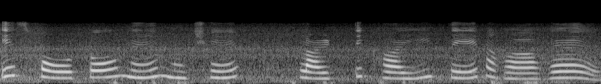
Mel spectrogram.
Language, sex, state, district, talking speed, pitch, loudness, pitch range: Hindi, female, Madhya Pradesh, Umaria, 90 wpm, 310 Hz, -17 LUFS, 290-350 Hz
